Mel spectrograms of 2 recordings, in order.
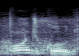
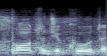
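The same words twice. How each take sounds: First: It has a Minas Gerais regional pronunciation. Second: It has a standard, non-regional Brazilian pronunciation. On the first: How people from Minas Gerais say it. "a gente fala ponto de culto" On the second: Not how people from Minas Gerais say it. "Nós mineiros não falamos ponto de culto"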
